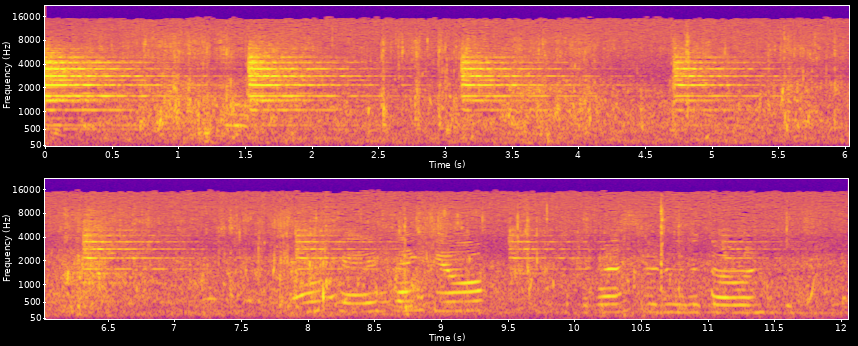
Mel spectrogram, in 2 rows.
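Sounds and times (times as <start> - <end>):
bell tolling: 0.0 - 4.1, 6.2 - 7.3.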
